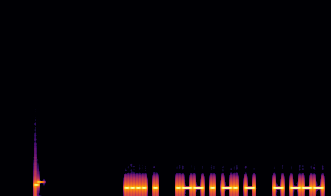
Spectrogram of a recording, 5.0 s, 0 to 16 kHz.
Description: Morse code, heard as a keyed tone, about 28 wpm, 700 Hz. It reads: HE WENT TO
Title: Sentences from Top 200 Words 28wpm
